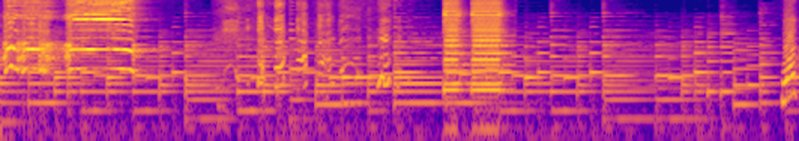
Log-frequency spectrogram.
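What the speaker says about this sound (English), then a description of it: "And the sound of the rooster is" A loud, tonal rooster crow rendered as a bright stretched call over a musical backing track, repeated in bursts with musical notes between them.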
